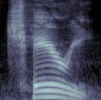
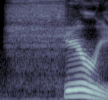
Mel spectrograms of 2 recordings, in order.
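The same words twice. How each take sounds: First: Cherry begun with a crisp CH; slow demo of cherry with CH, not SH; affricate onset. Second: Sherry begun with a long hushing SH; slow demo of sherry with SH, no T before it; soft SH onset. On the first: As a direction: hit the CH at the start of cherry. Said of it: "begins with an affricate". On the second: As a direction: draw out the SH at the start of sherry. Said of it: "It's not sherry". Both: Shown as a demonstration.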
